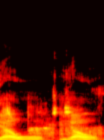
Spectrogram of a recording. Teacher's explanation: dia kena muncung mulut sebab wau kita kena muncung mulut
